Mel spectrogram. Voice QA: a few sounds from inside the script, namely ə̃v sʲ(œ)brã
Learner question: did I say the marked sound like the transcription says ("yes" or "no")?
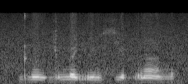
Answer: yes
